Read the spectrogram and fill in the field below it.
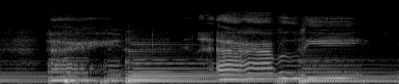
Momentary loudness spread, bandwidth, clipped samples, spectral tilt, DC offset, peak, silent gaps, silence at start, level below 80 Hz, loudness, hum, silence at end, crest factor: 7 LU; over 20 kHz; under 0.1%; -6.5 dB/octave; under 0.1%; -12 dBFS; none; 0 s; -58 dBFS; -29 LUFS; none; 0 s; 18 dB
